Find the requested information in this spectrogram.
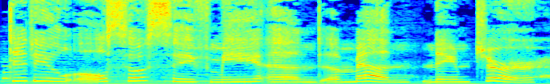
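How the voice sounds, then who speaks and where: A put-on character voice at a fairly slow pace over loud background music. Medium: video game. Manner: curious, polite.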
